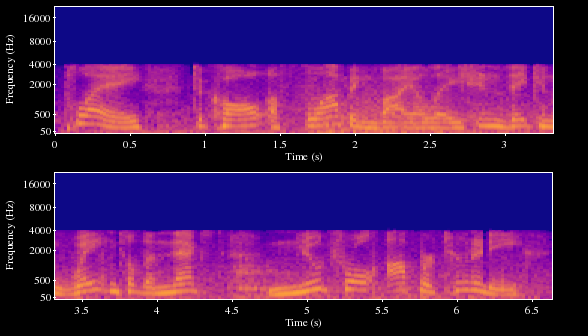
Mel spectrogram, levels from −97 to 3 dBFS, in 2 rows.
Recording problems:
garbled, watery; badly; nothing above 4 kHz
wind noise on the microphone; occasional gusts; 15 dB below the speech
rain or running water; faint; throughout; 20 dB below the speech

